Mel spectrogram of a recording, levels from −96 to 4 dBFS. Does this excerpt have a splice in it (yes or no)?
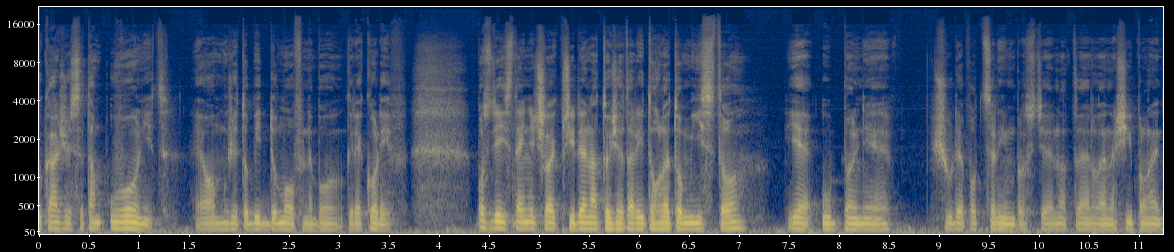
no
